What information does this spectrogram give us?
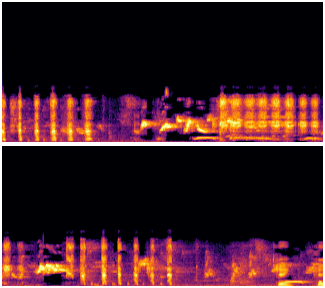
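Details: Red-whiskered bulbul facing off with a rival bird in song: rapid chirps and warbled phrases, with short lower whistled notes repeated between them.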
